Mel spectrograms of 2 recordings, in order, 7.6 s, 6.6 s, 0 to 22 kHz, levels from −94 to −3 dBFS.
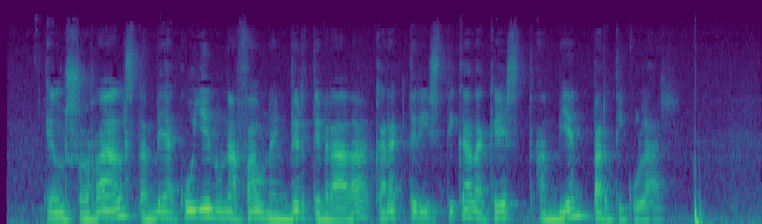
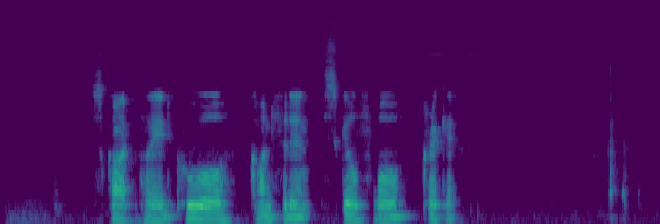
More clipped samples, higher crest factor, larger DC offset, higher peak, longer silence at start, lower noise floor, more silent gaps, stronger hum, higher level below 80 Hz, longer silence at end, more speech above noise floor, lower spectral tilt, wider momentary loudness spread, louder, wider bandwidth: neither; about the same, 16 dB vs 18 dB; neither; first, -18 dBFS vs -28 dBFS; second, 0.1 s vs 0.95 s; second, -55 dBFS vs -88 dBFS; neither; neither; first, -56 dBFS vs -70 dBFS; second, 0 s vs 0.35 s; second, 23 dB vs 46 dB; second, -6.5 dB/octave vs -8.5 dB/octave; second, 9 LU vs 12 LU; first, -33 LUFS vs -43 LUFS; first, 13 kHz vs 9.2 kHz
